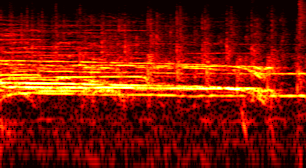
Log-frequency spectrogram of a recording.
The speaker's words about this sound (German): Wir sind nämlich eingeladen zum The Roof Festival hier im Olympiapark in München und wir haben uns natürlich auch ein super cooles Publikum mitgebracht und die klingen so. Macht mal Lärm!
